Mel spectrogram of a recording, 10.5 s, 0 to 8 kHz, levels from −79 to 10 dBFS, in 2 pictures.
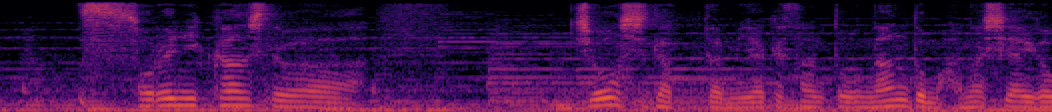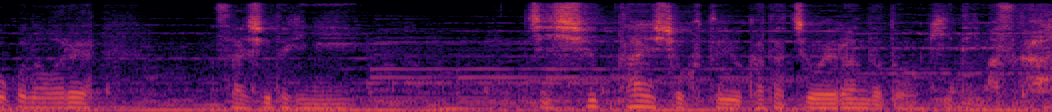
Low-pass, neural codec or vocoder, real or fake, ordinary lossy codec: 7.2 kHz; none; real; none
